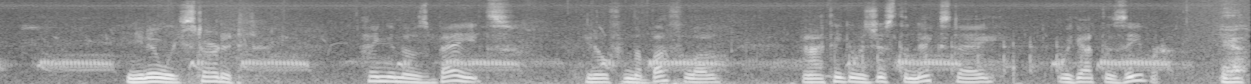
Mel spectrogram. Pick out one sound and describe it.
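A middle-aged man speaks in a low, hushed voice close by.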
